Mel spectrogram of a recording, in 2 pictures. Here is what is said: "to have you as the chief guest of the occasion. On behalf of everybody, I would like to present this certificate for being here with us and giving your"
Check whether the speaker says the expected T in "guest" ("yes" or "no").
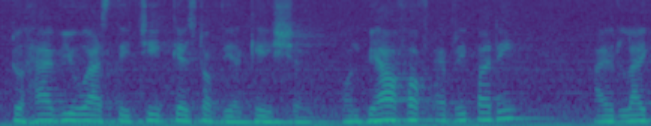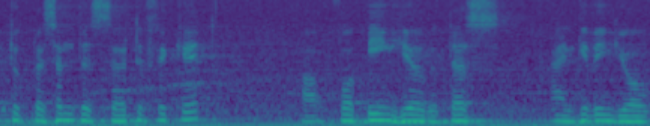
yes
